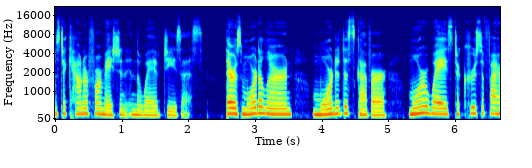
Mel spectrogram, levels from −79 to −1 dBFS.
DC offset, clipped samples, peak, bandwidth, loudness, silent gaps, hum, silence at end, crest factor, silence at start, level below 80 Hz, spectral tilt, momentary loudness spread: under 0.1%; under 0.1%; -4 dBFS; 14.5 kHz; -21 LUFS; none; none; 0 s; 18 dB; 0 s; -64 dBFS; -6 dB/octave; 9 LU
